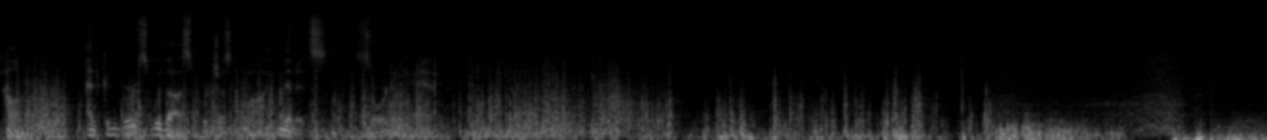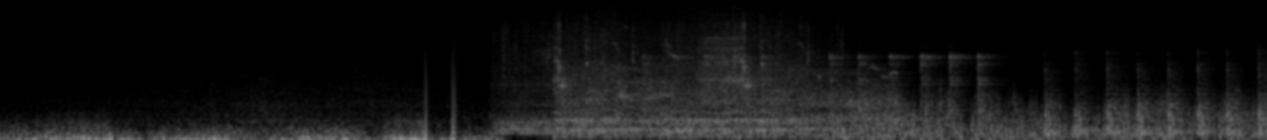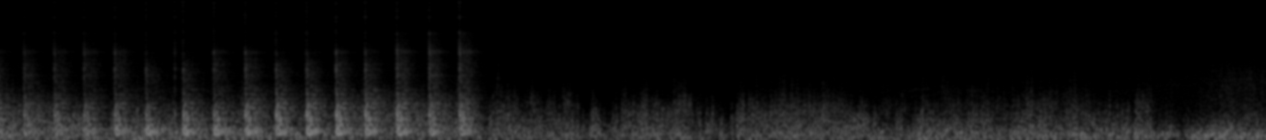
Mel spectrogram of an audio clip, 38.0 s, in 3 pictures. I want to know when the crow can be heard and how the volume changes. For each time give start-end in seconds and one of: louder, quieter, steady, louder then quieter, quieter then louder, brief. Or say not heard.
not heard.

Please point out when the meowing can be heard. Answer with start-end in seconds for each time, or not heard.
not heard.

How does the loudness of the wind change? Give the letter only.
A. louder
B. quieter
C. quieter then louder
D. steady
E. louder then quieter
B.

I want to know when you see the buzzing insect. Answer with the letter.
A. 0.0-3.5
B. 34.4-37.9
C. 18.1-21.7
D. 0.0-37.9
C.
